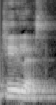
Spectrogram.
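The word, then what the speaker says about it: jealous: Next है जेलस। जेलस में भी देखिए हम EA को A प्रोनाउंस कर रहे हैं, तभी इसका प्रोनाउंसिएशन होता है जेलस।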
